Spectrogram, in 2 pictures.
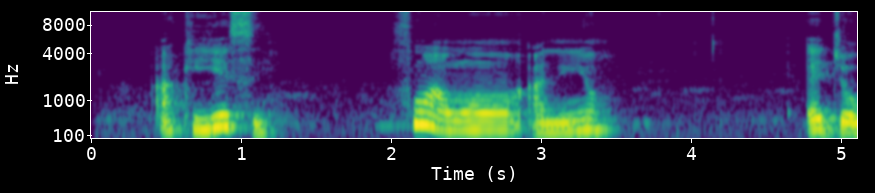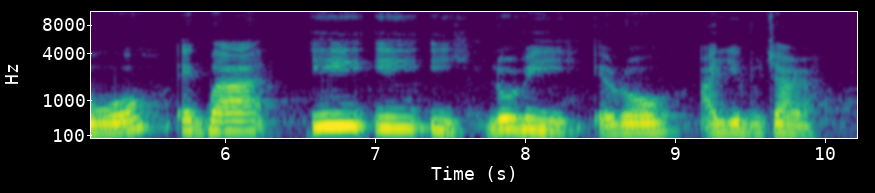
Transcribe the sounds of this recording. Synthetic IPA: a̰˨kʰi˨˦je˦˨sĩ˨ | fũ˦a˦˨w̃ɔ̃˧a̰˨nĩ˨˦j̃ɔ̃˦˨ | ɛ˧d͡ʒɔ˨wɔ˨˦ɛ˧ɡ͡ba˧ | i˦i˦i˦˨lo˦ɾi˦ɛ̰˨ɾɔ˧a̰˧˨je˧˦lu˨˦d͡ʒa˦˨ɾa˨

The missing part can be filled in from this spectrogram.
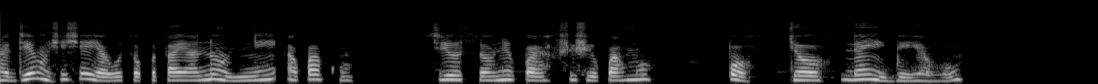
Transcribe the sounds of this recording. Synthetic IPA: a˨de˨˦ɾ̃ũ˦˨ʃi˨˦ʃe˦˨ja˨wo˨˦tɔ˧kɔ̃˧ta˧ja˧nãː˦˨nĩ˨˦a˧k͡pa˦˨kũ˧ | ti˦o˦sɔ˧nĩ˦k͡pa˧ʃu˦ʃe˧k͡pa˧mɔ̃˦˨ | k͡pɔ˦˨ | d͡ʒɔ˧ | lɛ˦j̃ĩ˦˨ɡ͡be˨ja˨wo˨˦

